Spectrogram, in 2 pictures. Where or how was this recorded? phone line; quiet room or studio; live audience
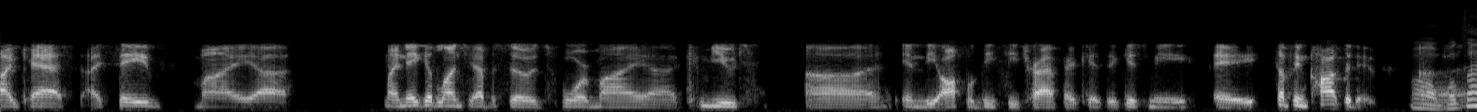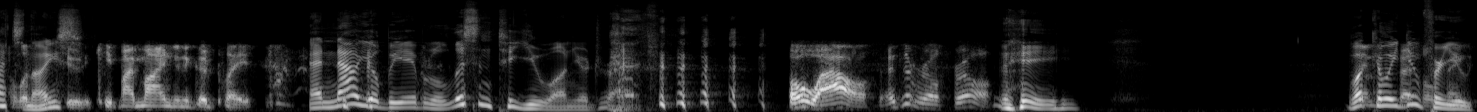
phone line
